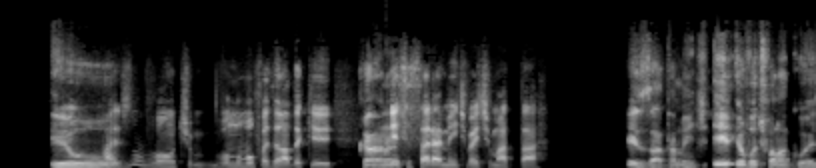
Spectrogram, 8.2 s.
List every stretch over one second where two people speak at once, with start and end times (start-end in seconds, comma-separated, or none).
none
